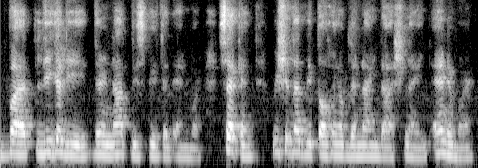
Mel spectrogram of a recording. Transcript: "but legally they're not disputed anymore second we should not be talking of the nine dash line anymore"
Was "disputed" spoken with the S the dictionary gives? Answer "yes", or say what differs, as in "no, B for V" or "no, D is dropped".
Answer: yes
